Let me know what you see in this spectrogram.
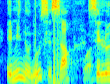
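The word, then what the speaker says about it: Eminönü: Comment on prononce? Eminonu, c'est ça.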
